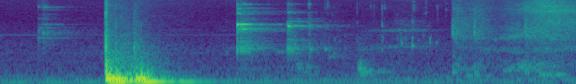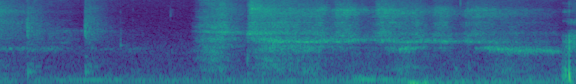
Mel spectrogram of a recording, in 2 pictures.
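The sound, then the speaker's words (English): A heavy thump, then a few seconds of liquid being poured and splashing into glasses, with soft clinks and faint breathing, as another round of drinks is poured. “Let's get another drink, fellas.”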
